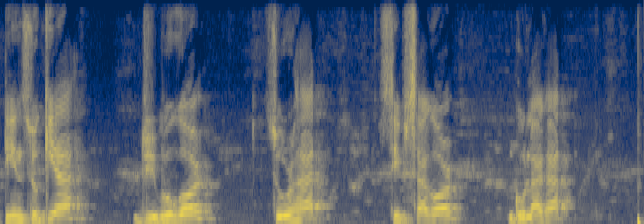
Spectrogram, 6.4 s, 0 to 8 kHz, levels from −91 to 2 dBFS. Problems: constant background noise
